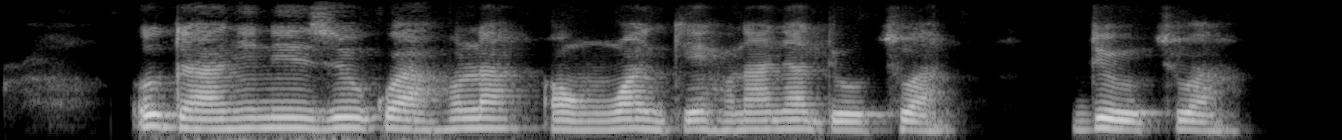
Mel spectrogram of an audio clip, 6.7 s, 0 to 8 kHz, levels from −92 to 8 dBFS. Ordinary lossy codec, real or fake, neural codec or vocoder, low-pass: Opus, 24 kbps; fake; codec, 16 kHz in and 24 kHz out, 1 kbps, XY-Tokenizer; 7.2 kHz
